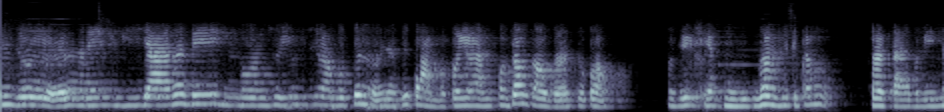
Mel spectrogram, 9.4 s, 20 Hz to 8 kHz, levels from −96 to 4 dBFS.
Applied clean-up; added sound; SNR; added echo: neural mask model DeepFilterNet 3.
